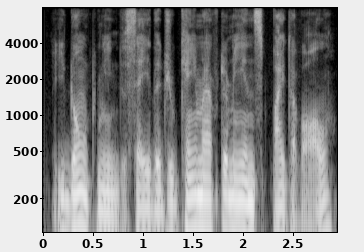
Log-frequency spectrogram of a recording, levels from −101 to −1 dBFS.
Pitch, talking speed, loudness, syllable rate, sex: 90 Hz, 285 wpm, -17 LUFS, 5.8 syllables/s, male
